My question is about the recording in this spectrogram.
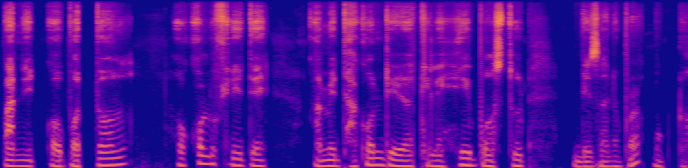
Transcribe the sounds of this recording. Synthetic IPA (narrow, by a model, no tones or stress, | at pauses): panit̚kɔpɔtːɔl | xɔkɔlʊkʰinitɛ | amidʱakɔndiɹakʰilɛxejbɔstut | bizanɔpɔɹamuk̚tɔ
